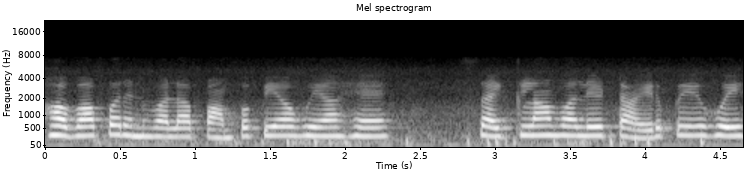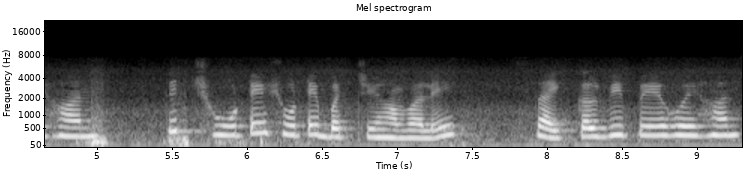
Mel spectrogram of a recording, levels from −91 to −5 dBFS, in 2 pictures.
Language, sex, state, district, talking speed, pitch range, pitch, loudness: Punjabi, female, Punjab, Kapurthala, 150 wpm, 255-280 Hz, 270 Hz, -18 LUFS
